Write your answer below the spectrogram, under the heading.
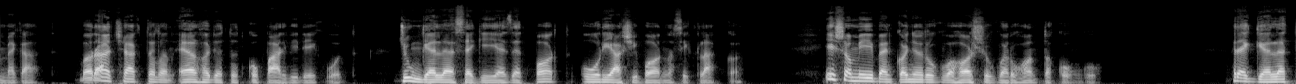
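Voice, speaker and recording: Guy reading an audiobook, low voice, dry close sound, really lively delivery. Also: no room sound. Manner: lively, expressive reading with sudden pitch jumps. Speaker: audiobook reader. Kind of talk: scripted audiobook narration.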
